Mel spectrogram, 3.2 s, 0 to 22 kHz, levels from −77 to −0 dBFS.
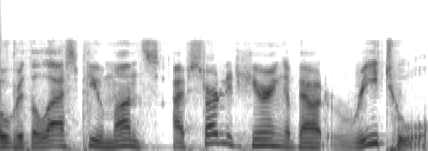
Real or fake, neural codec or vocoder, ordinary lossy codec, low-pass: fake; codec, 16 kHz, 8 kbps, FreqCodec, larger model; AAC, 48 kbps; 7.2 kHz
